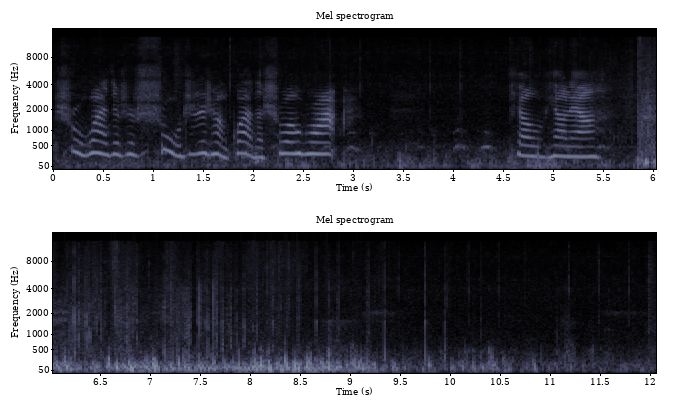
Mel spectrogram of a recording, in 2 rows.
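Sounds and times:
wind buffeting microphone: 0.0 - 12.0
footsteps crunching through snow: 5.7 - 9.3.

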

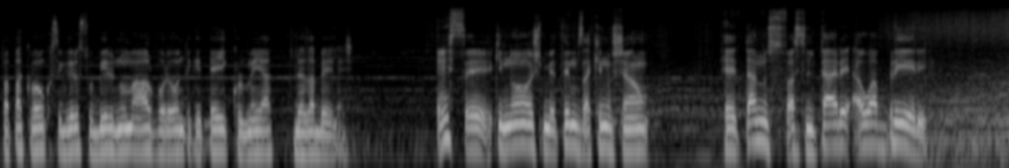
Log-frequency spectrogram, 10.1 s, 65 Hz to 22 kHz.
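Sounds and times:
man speaking: 0.0 - 3.6, 4.3 - 6.6, 7.2 - 9.4.

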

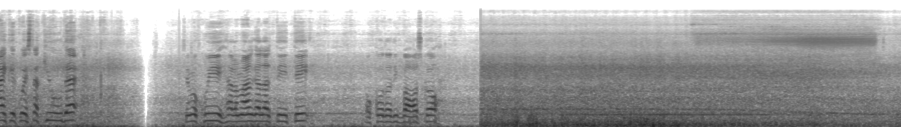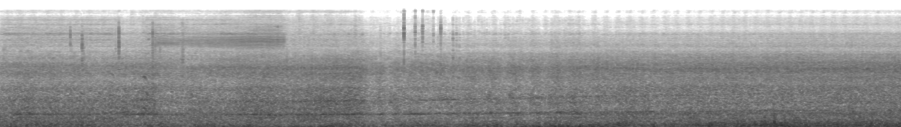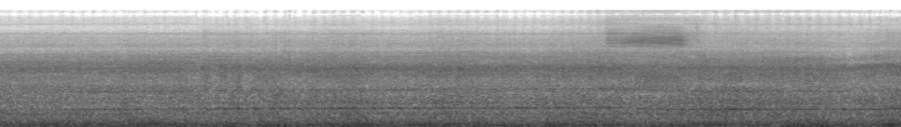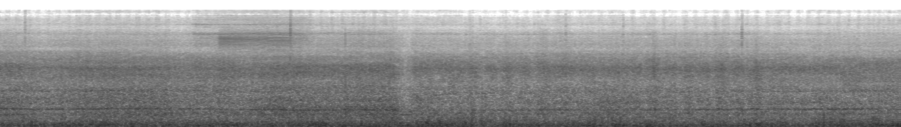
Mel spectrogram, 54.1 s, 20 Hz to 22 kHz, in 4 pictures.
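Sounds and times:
tyres humming on road: 0.0 - 54.0
wind rushing over microphone: 0.0 - 54.0.

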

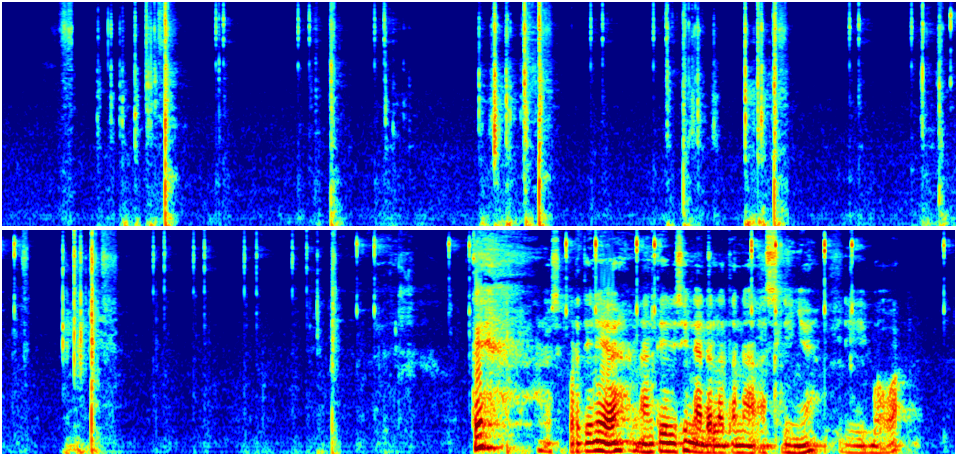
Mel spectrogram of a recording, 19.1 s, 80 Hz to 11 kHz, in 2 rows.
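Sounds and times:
computer keyboard typing: 0.9 - 4.1, 4.8 - 18.2.

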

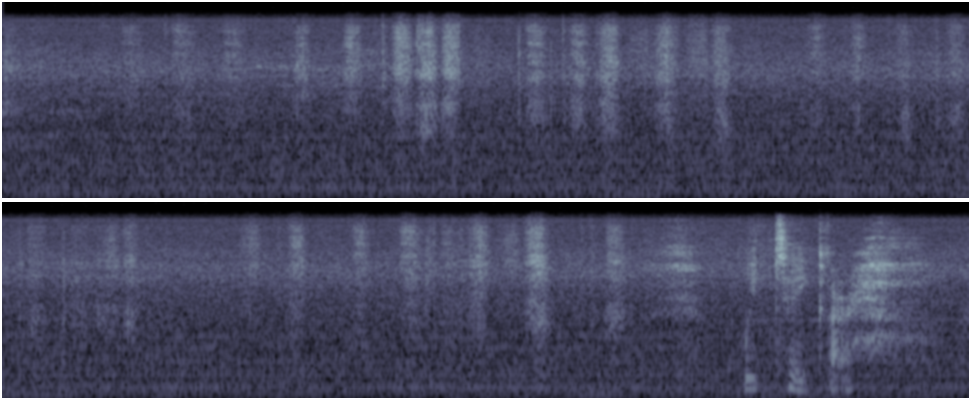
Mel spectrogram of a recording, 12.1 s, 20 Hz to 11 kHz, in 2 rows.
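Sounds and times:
steady low hum: 0.0 - 12.0
pencil scratching on paper: 0.8 - 6.9, 7.5 - 10.0.

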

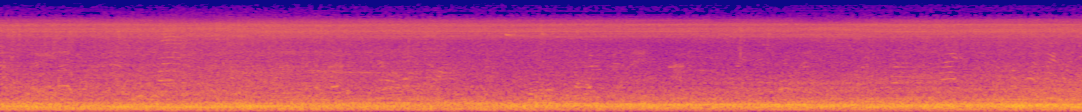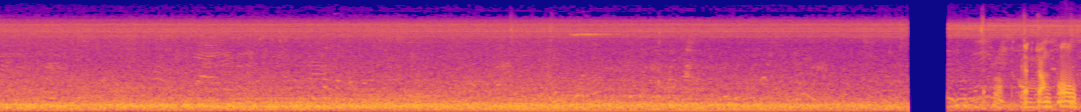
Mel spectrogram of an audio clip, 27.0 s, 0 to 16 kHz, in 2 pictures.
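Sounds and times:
faint distant voices: 0.0 - 27.0
low outdoor rumble: 0.0 - 27.0.

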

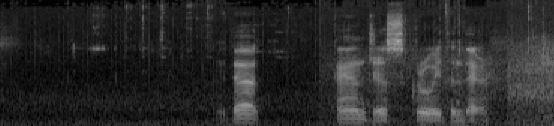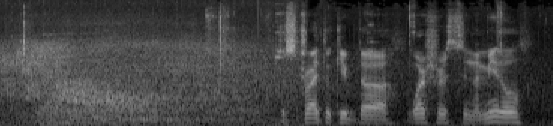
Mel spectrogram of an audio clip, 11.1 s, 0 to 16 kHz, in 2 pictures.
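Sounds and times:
vehicle passing by: 3.2 - 9.2.

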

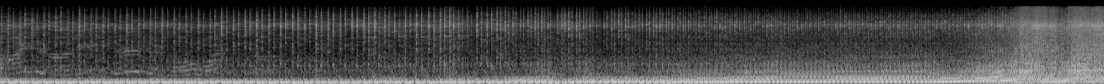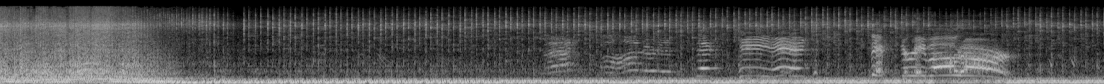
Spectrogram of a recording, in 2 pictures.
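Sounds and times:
motorcycle engine idling and revving: 0.0 - 22.0.

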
